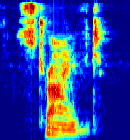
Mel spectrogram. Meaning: simple past and past participle of strive
- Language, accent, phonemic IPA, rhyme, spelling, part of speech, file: English, Southern England, /ˈstɹaɪvd/, -aɪvd, strived, verb, LL-Q1860 (eng)-strived.wav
